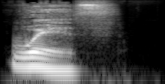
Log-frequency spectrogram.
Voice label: with, gb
